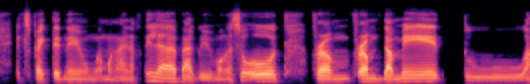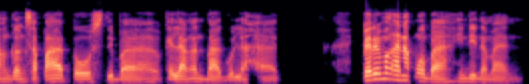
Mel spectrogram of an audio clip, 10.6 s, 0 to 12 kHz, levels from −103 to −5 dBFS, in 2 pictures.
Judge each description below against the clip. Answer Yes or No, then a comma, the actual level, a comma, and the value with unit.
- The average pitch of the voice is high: No, low, 115 Hz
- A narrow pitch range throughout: No, average, 3.8 semitones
